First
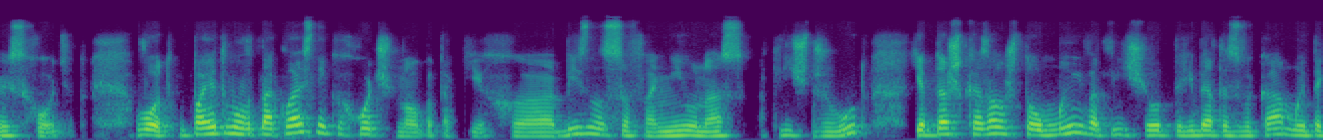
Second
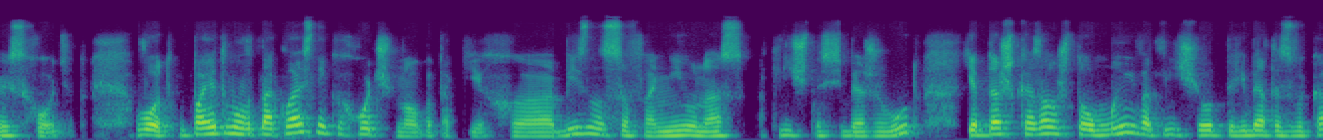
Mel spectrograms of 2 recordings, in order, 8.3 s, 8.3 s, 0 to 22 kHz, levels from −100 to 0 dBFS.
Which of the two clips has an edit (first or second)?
first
